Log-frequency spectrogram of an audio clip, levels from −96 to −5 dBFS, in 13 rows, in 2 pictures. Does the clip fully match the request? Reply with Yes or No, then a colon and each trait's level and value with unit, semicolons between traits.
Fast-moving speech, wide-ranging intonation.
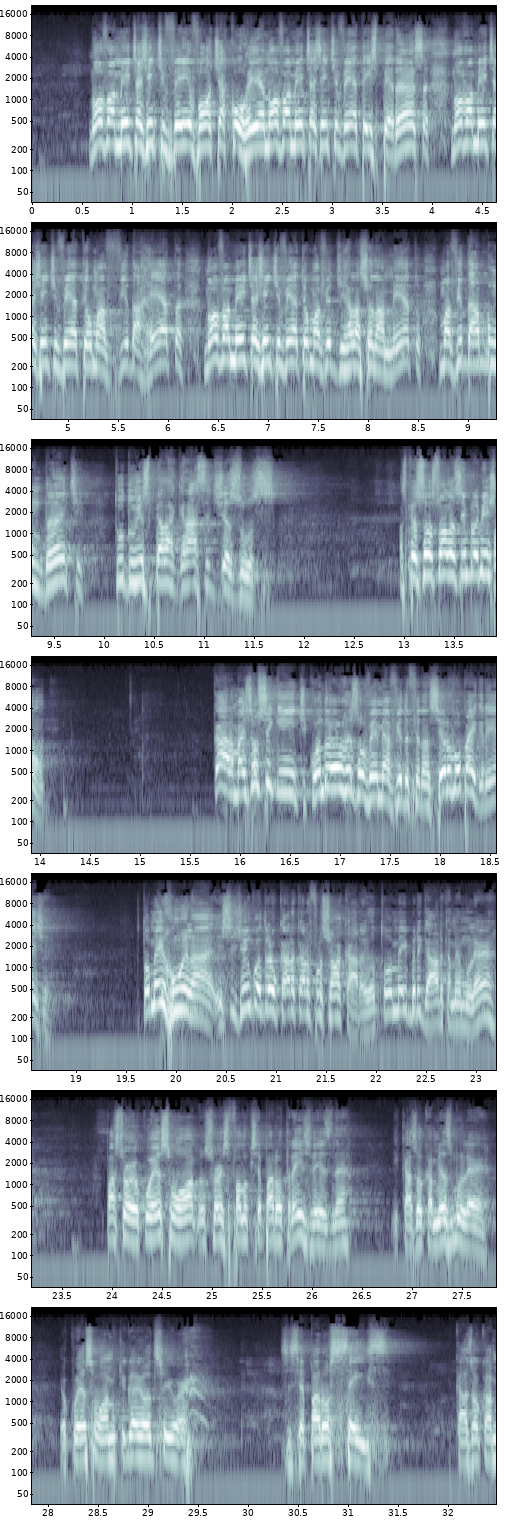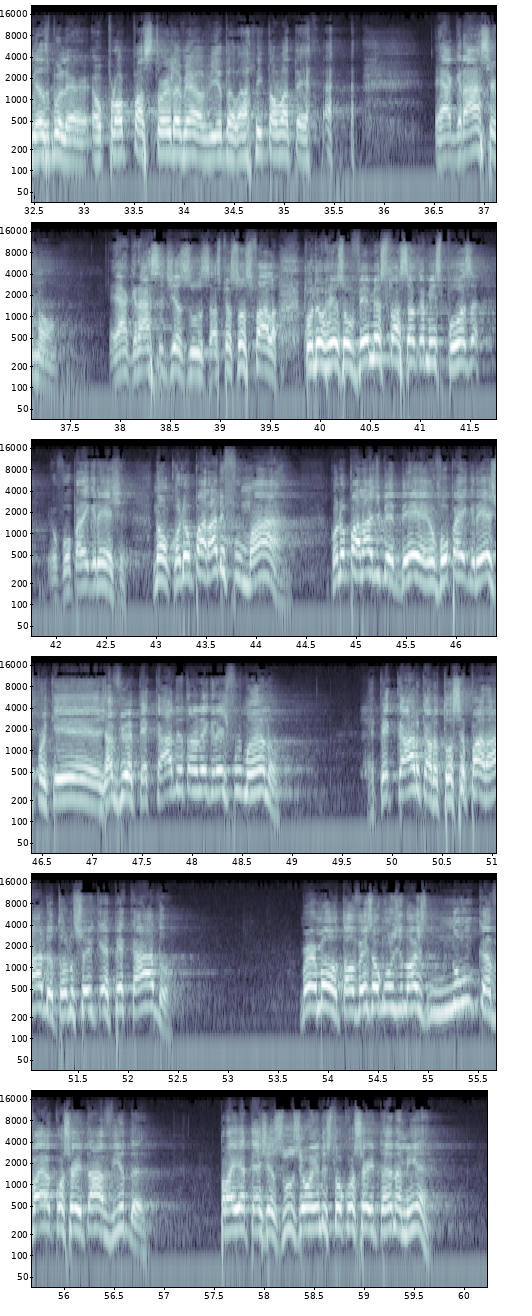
Yes: fast, 220 wpm; wide, 7.4 semitones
